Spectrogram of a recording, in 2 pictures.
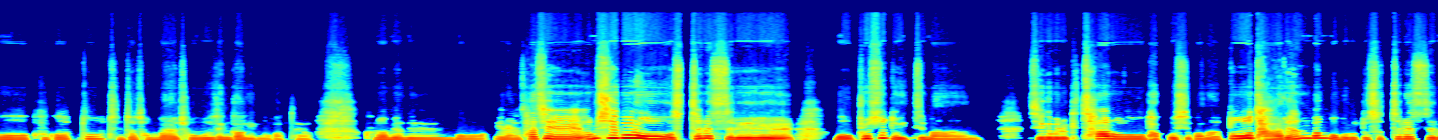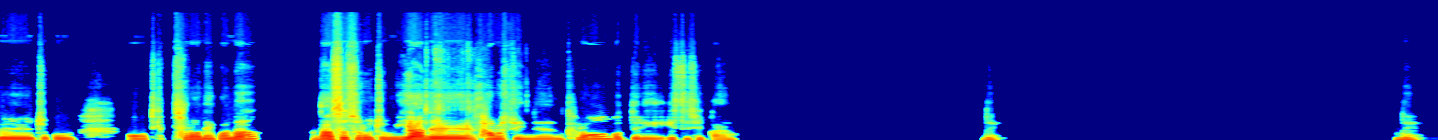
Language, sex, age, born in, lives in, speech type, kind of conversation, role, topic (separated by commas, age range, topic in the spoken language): Korean, female, 40-44, South Korea, South Korea, conversation, podcast, host, 스트레스를 받을 때 가장 먼저 떠오르는 위안 음식은 무엇인가요?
